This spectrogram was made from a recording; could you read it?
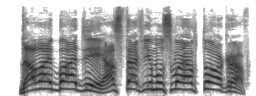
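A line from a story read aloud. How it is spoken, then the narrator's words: Joyful yell. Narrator (Russian): радостно завопил Дон Вандерберг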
